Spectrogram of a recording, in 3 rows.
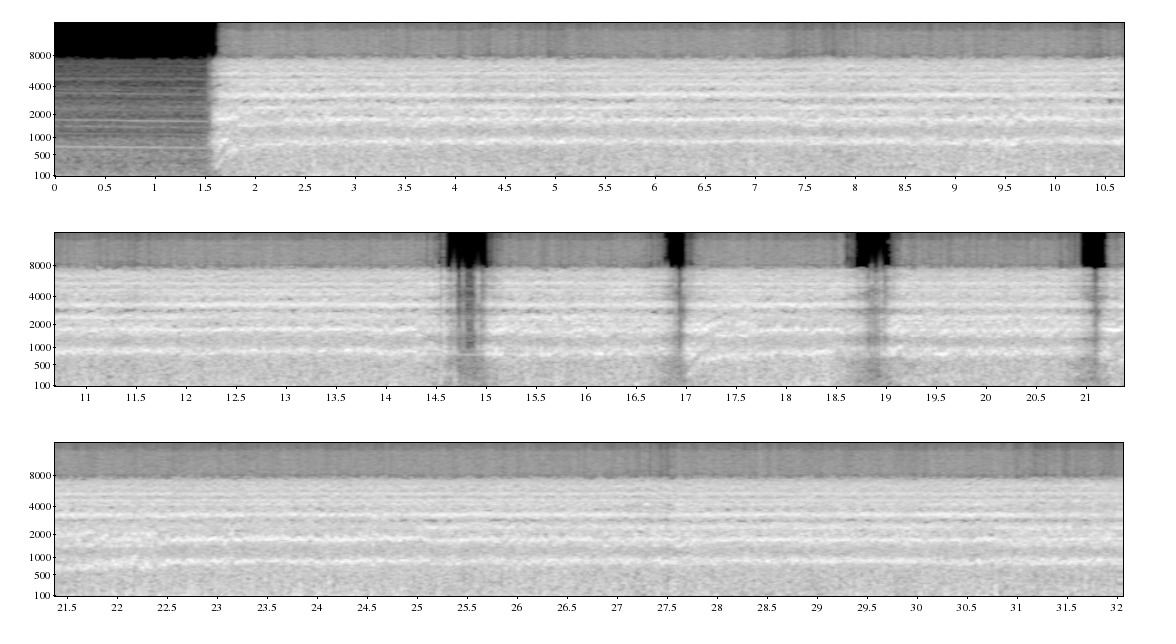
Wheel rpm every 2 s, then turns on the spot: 20, 200, 220, 230, 220, 230, 230, 120, 150, 130, 140, 220, 230, 230, 230, 220.
none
